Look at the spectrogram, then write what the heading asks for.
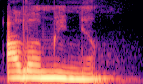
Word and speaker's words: aluminium: So if you want to be technical about it, if I'm right, it's aluminium. But either way, both are correct. Genuinely, officially, as last time I checked, the genuine official pronunciation goes both ways. Like it is factually, scientifically, professionally correct to use either as pronunciation.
